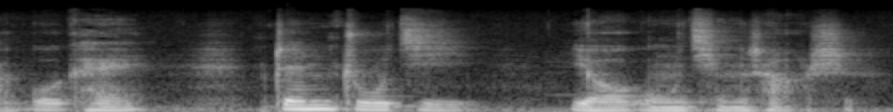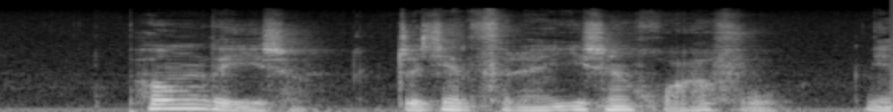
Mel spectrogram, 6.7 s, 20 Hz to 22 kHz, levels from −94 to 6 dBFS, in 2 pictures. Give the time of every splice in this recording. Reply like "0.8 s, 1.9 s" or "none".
4.7 s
